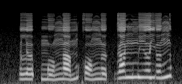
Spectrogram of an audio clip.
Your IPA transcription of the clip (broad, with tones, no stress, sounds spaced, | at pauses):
l əː˨˩ p̚ m o˨˩˨ ŋ a˨˩˦ m k ɔ˨˩˨ ŋ əː˨˩ k̚ ɣ a˧ ŋ m i˧ ə̯ j ə˧˥ ŋ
